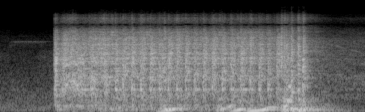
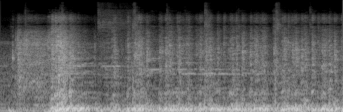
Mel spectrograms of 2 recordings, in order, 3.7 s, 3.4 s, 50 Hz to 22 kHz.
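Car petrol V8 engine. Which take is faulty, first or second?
first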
